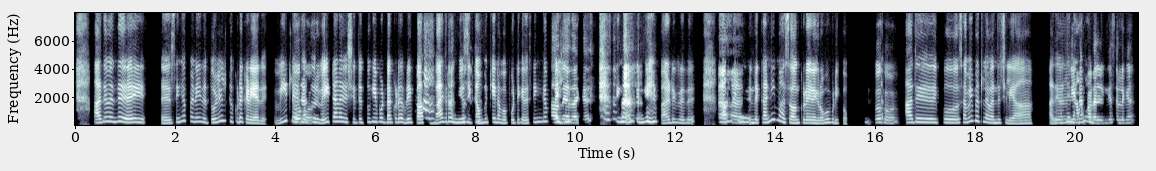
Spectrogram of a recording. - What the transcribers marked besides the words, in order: other noise; laughing while speaking: "வீட்ல ஏதாவது ஒரு வெயிட்டான விஷயத்த … சிங்கப்பெண்ணே! சிங்கப்பெண்ணே! பாடுறது"; laugh; singing: "சிங்கப்பெண்ணே! சிங்கப்பெண்ணே!"; laugh
- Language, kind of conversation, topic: Tamil, podcast, உங்கள் கடந்த ஆண்டுக்குப் பின்னணி இசை இருந்தால், அது எப்படிப் இருக்கும்?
